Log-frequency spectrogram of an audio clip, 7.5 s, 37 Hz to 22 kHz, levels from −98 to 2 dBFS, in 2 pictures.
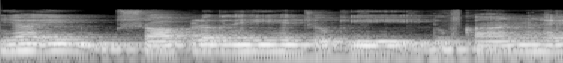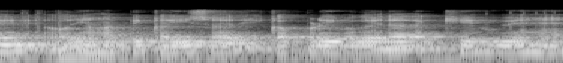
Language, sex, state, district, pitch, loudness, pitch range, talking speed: Hindi, male, Uttar Pradesh, Jalaun, 115 Hz, -15 LUFS, 110-120 Hz, 160 wpm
